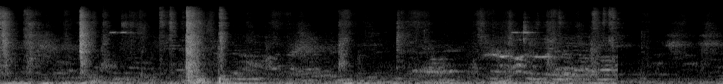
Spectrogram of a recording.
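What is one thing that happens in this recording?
Tools knock and clatter on a workbench.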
